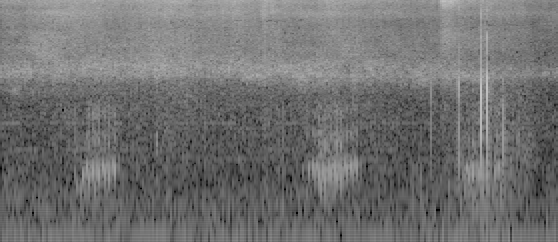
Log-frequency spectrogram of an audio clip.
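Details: Cat lying down, its quiet purr surging in three short low swells over a steady hum, with a few sharp clicks near the end.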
